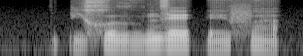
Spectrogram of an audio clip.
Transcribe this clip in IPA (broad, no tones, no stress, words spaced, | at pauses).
pʲṳxu ðṳnze | e̤fa̤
